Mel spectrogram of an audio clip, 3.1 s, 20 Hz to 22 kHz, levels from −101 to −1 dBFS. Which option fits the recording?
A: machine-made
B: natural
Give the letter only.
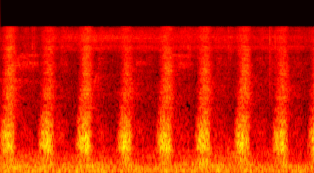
B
